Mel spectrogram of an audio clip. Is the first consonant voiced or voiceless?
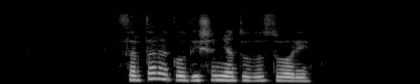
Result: voiceless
